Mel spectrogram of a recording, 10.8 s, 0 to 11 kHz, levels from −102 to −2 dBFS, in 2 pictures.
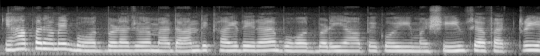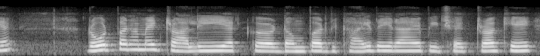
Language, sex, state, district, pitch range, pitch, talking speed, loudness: Hindi, female, West Bengal, Purulia, 220-240 Hz, 230 Hz, 195 wpm, -17 LUFS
